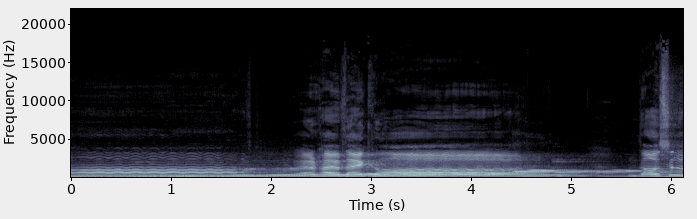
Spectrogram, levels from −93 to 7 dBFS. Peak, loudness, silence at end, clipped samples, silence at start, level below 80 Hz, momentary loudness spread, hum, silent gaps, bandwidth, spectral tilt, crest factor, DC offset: -12 dBFS; -28 LUFS; 0 s; under 0.1%; 0 s; -60 dBFS; 11 LU; none; none; 16.5 kHz; -5.5 dB/octave; 16 dB; under 0.1%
